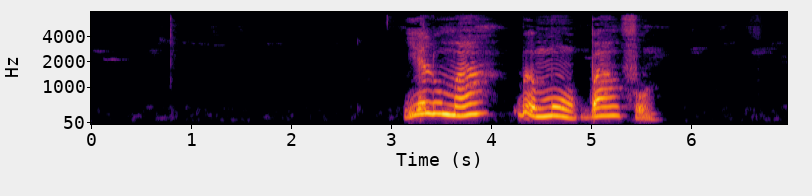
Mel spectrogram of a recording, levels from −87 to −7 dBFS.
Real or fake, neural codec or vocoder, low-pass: real; none; 7.2 kHz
